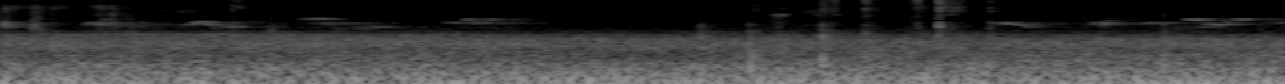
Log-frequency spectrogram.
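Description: Small birds chirping in short high calls, several a second, over a steady low rumble of outdoor background noise, with a few faint clicks about four to five seconds in.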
